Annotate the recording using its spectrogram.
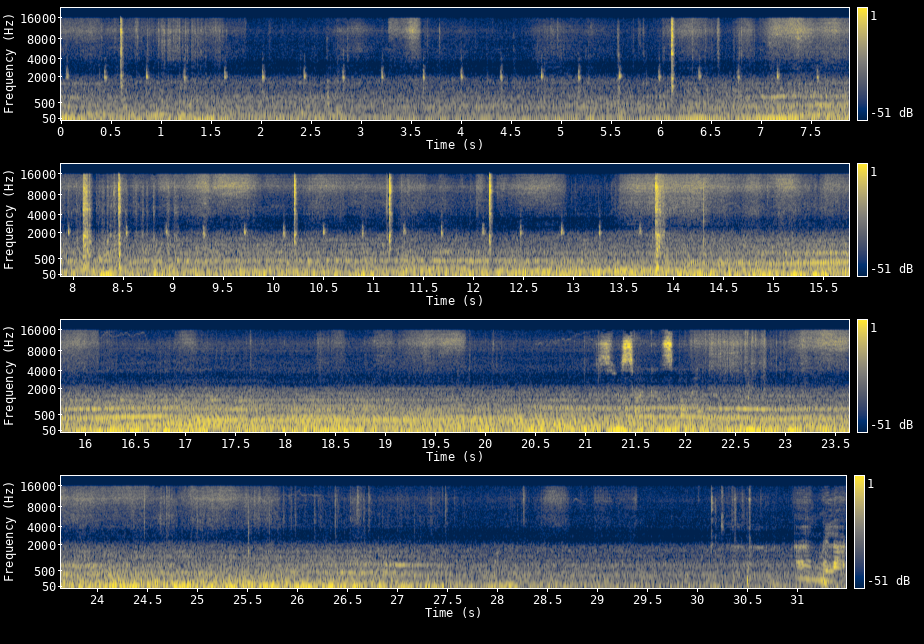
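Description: Car engine heard from inside the cabin as the car drives on, with a regular ticking of the turn indicator over the first several seconds. In the second half the engine pitch rises and falls as the car accelerates and changes gear.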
